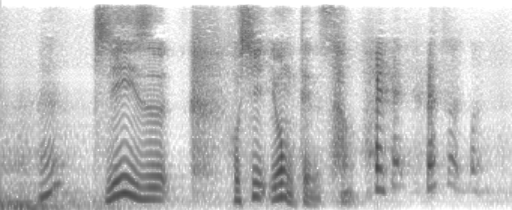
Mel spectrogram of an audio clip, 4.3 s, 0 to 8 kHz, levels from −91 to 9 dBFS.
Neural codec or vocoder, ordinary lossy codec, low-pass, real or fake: codec, 24 kHz, 0.5 kbps, DualCodec; none; 7.2 kHz; fake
